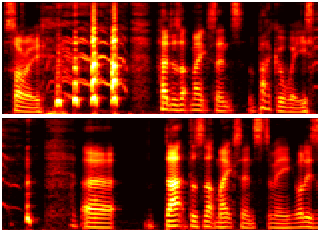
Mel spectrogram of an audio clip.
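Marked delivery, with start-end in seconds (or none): 0.4-1.5 high-pitched loud cackle; burst of laughter. Real, not acted. Laughing at own bag of weed joke. 3.1-3.9 high laugh. Real, not acted. Laughing at own joke again.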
